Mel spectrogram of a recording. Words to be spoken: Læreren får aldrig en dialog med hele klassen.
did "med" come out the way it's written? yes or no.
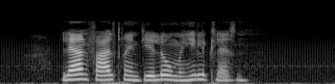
yes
